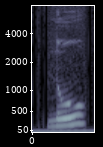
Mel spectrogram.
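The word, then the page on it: nu2: tone 2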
